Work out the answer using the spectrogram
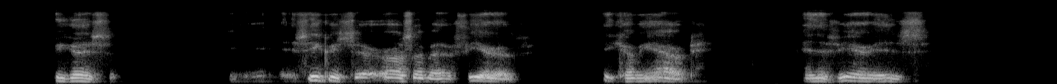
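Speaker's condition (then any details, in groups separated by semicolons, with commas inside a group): Parkinson's; on Parkinson's medication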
